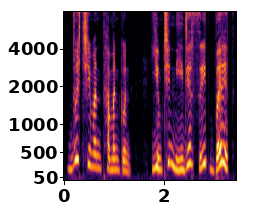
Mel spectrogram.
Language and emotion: Kashmiri, disgusted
